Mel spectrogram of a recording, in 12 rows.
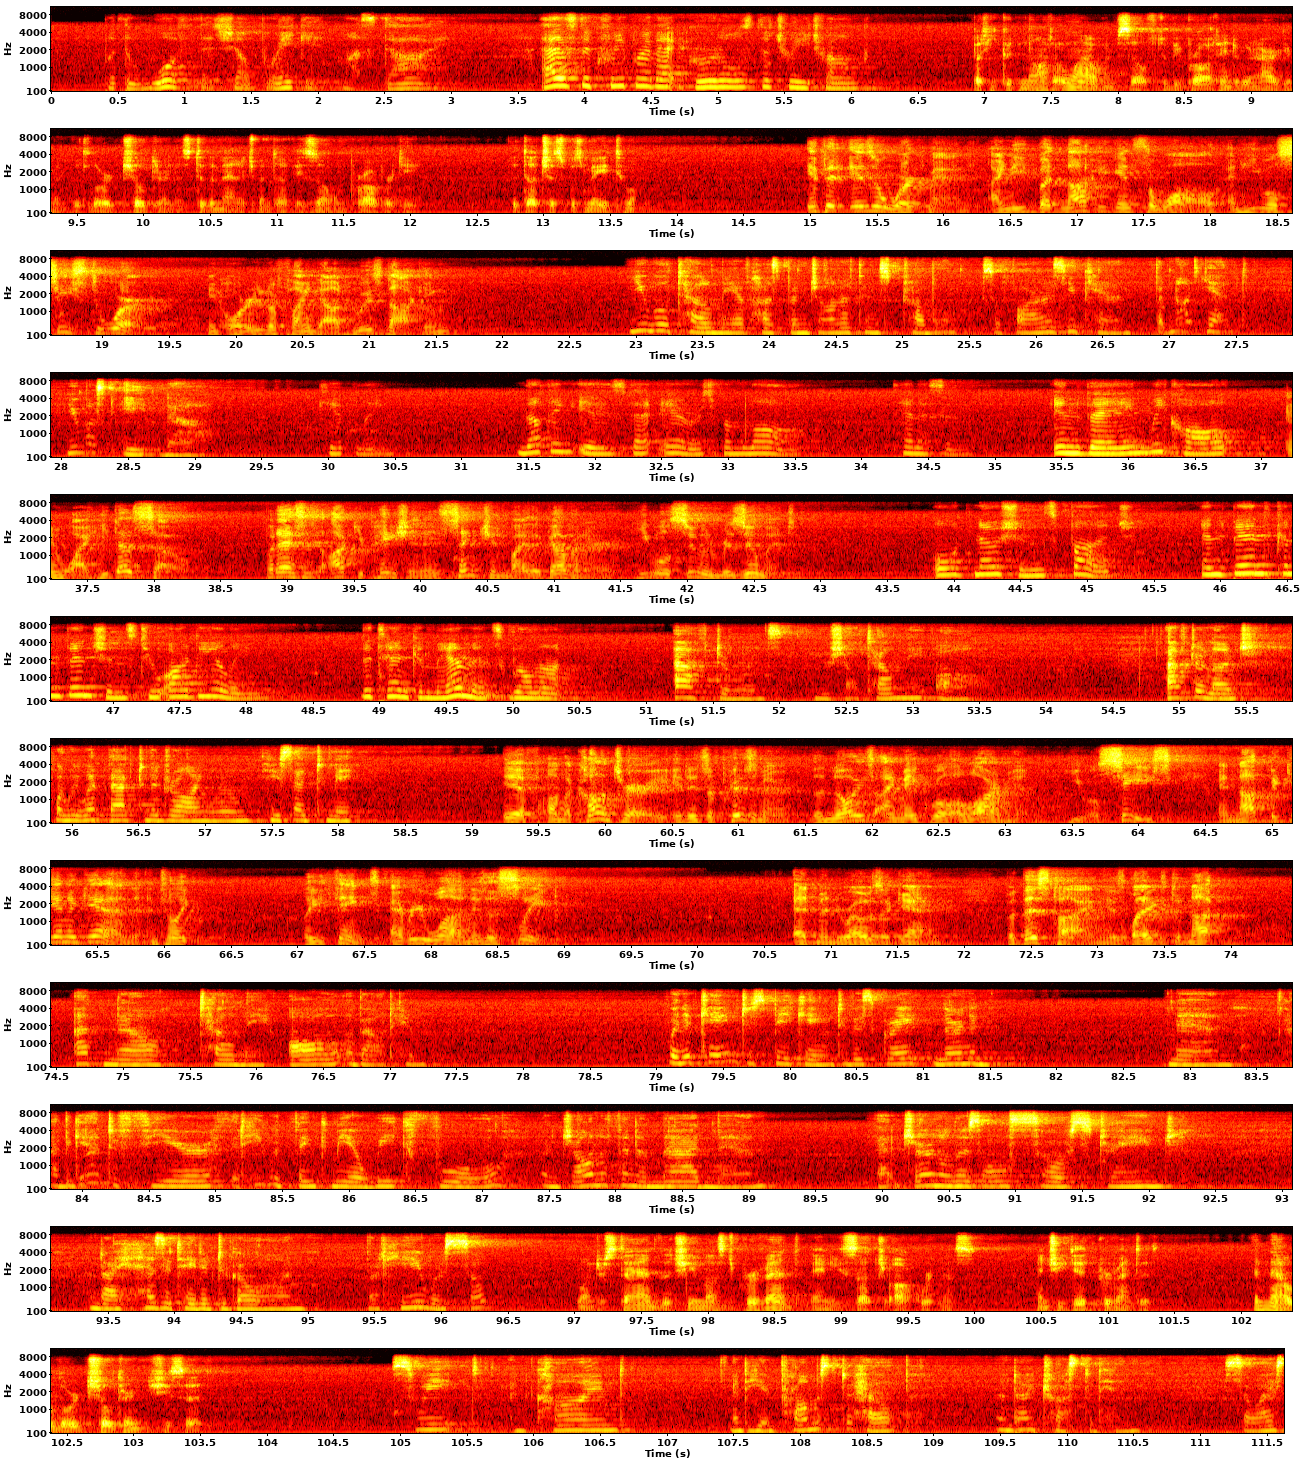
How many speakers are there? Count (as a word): four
